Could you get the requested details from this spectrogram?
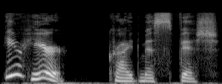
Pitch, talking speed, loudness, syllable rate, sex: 210 Hz, 135 wpm, -18 LUFS, 2.8 syllables/s, female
